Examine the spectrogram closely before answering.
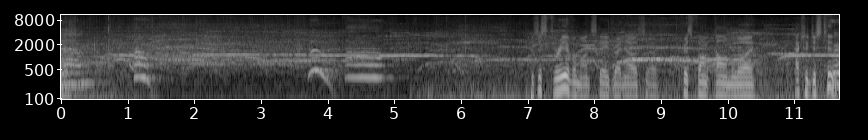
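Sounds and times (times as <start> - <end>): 
concert crowd cheering and clapping: 0.0 - 11.6
speech: 7.1 - 11.6.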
